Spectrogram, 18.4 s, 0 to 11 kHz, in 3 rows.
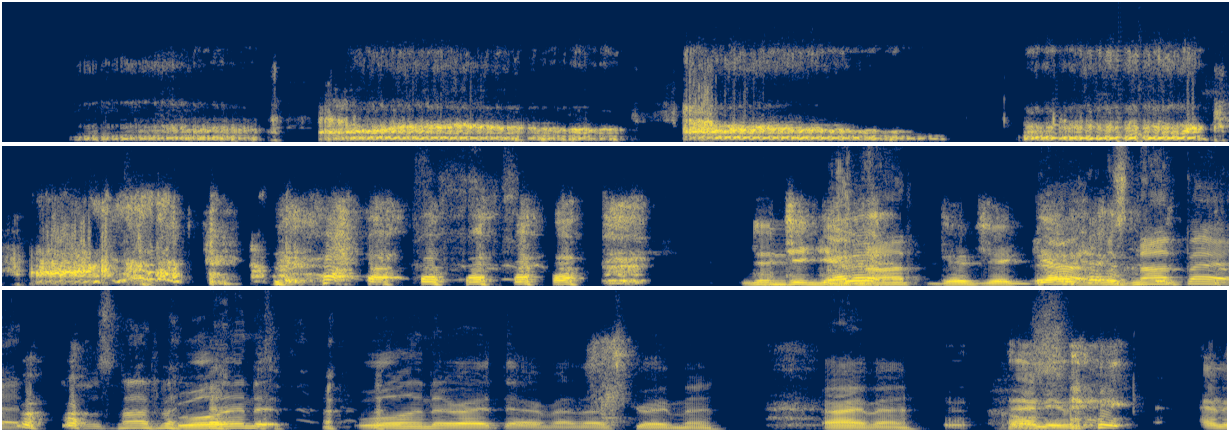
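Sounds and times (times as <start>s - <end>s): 
dog growling: 0.4s - 6.9s
laughter: 6.1s - 9.4s, 11.3s - 15.3s, 17.3s - 18.1s
speech: 8.2s - 18.3s.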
